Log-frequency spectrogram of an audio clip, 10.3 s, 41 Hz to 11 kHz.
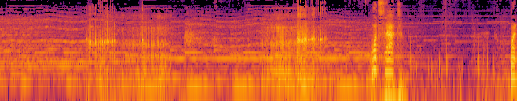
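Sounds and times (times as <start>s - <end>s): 
loud rasping snores with a rattling throat sound: 0.0s - 4.2s, 4.9s - 6.9s
speech: 7.4s - 8.1s.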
